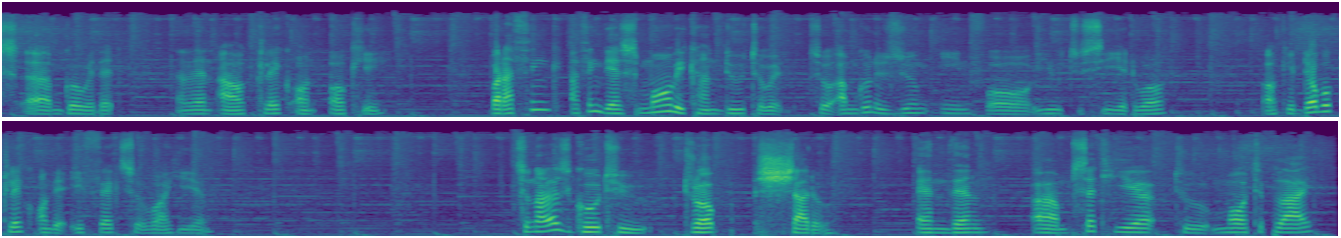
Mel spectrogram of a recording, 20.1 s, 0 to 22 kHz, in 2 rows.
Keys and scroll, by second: 7.2 ctrl+=.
